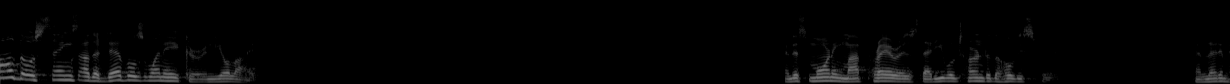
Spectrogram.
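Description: A middle-aged man speaks with feeling through a microphone, pausing between phrases.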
